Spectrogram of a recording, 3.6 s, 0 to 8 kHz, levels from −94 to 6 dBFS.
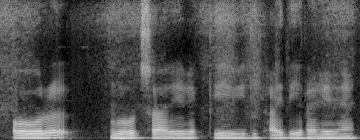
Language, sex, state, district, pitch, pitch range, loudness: Hindi, male, Jharkhand, Deoghar, 125 Hz, 120-130 Hz, -16 LUFS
